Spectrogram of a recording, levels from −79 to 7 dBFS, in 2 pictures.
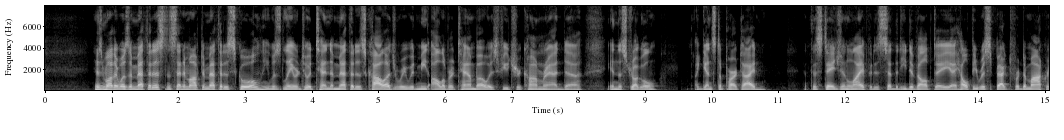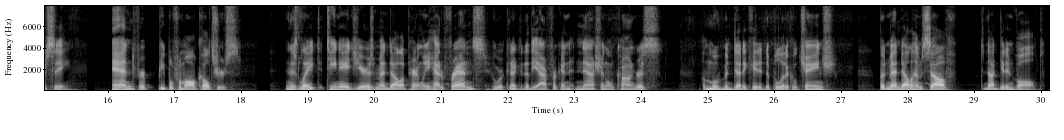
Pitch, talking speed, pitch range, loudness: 105 Hz, 175 wpm, 95-130 Hz, -19 LUFS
